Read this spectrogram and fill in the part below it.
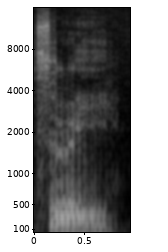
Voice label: Vocoder; construct assets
